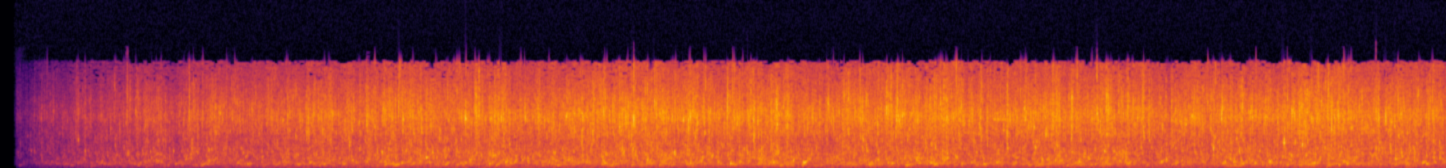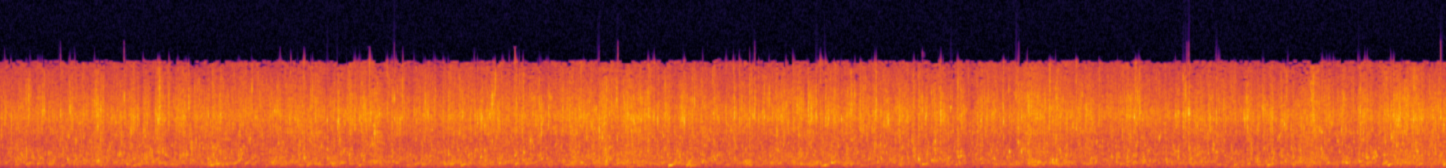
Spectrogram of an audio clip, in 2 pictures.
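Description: Steady trickling, bubbling water, fading in over the first couple of seconds and then running evenly.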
